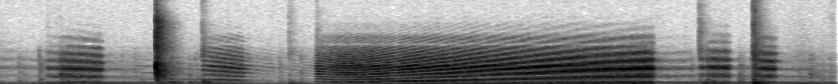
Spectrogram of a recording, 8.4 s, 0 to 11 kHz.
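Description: Electric guitar, a Fender Telecaster through a Boss BF-3 flanger pedal, sounding a few short notes, then a held note about three seconds in whose jet-like flanger sweep dips and climbs again before the note stops. More short notes follow near the end.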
